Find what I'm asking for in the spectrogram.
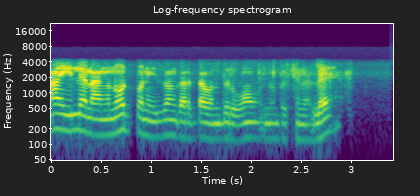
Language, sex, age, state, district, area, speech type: Tamil, male, 18-30, Tamil Nadu, Tiruvarur, urban, conversation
